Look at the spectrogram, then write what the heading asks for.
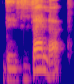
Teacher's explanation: Et le LOP, on l'entend à peine.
